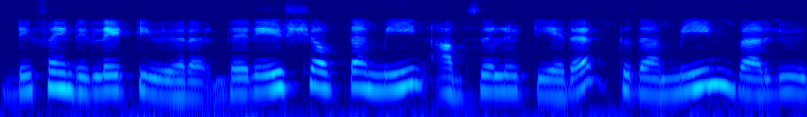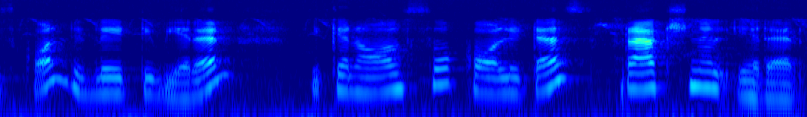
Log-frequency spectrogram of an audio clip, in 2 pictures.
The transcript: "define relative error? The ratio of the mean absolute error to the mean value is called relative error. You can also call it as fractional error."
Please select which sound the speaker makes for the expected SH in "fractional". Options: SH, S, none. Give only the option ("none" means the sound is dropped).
SH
